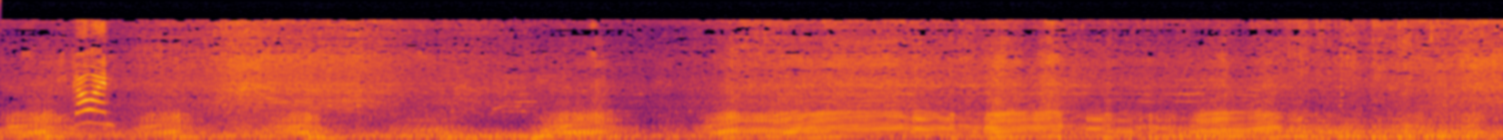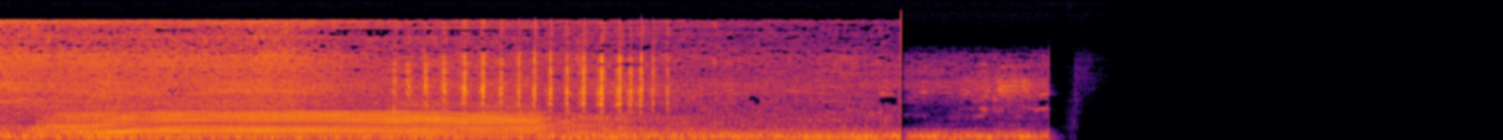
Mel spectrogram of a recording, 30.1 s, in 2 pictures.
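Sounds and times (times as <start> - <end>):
car engines revving hard: 0.0 - 23.0.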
